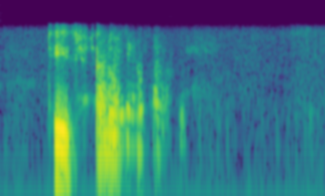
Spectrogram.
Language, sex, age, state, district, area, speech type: Kashmiri, male, 18-30, Jammu and Kashmir, Budgam, rural, conversation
